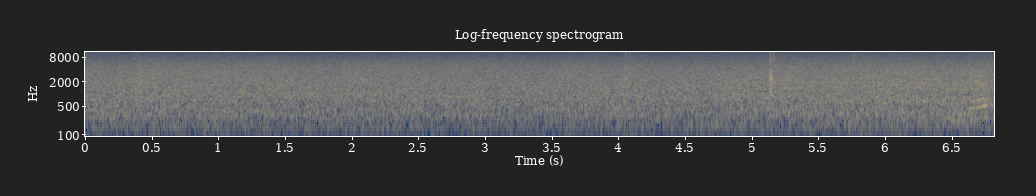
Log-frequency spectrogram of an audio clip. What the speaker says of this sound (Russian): Да, ну такая волна сильная тут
